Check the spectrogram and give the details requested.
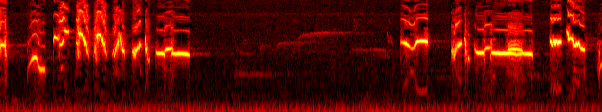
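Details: Energetic white-breasted Oriental magpie-robin song used to encourage a reluctant bird to sing: rapid rattling whistled notes ending in a drawn-out whistle, a quiet gap, then a renewed tumble of varied bright whistles, over steady low hum.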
